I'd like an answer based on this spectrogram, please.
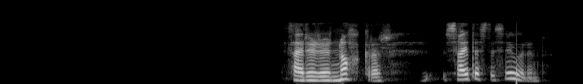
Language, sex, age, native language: Icelandic, female, 30-39, Icelandic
